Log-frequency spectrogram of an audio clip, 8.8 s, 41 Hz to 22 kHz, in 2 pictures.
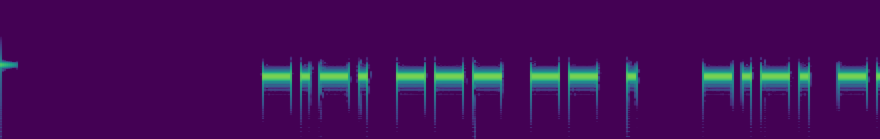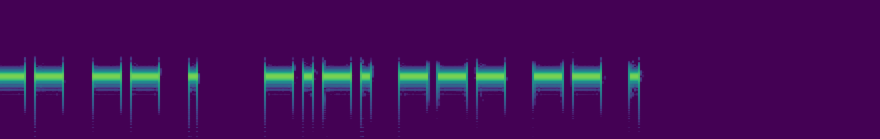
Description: Morse code, heard as a keyed tone, about 25 wpm, 700 Hz. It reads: COME COME COME
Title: Top 100 Words Repeated 25wpm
